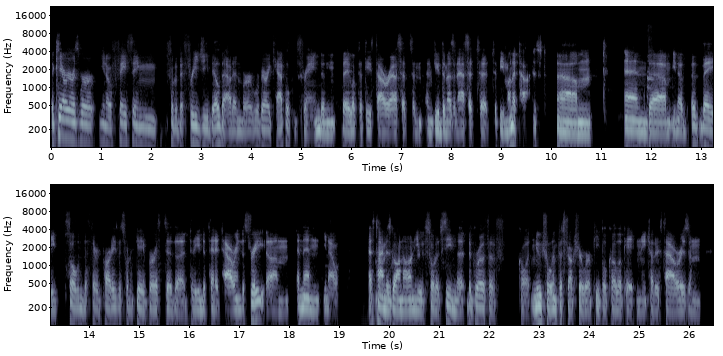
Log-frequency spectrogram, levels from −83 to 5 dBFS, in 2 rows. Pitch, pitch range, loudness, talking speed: 95 Hz, 90-105 Hz, -32 LUFS, 200 wpm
